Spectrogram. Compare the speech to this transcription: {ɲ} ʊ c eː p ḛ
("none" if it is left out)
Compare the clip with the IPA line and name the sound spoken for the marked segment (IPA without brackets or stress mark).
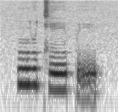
ɲ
